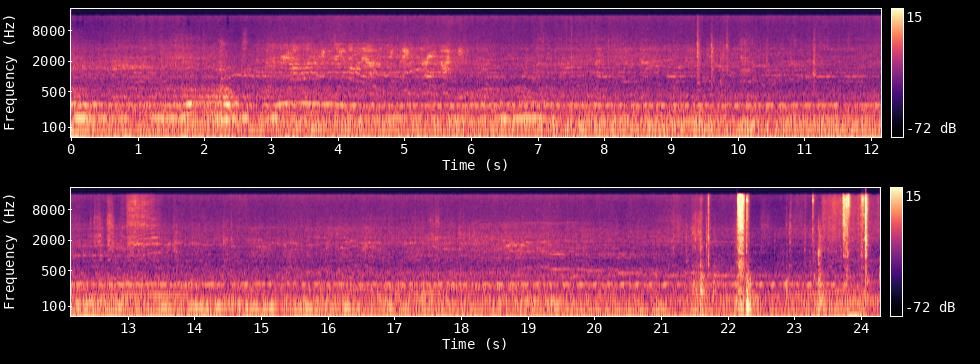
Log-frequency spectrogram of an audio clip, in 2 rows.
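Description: Holden VZ SS Ute's 5.7-litre V8 running at idle, heard from inside the cab as a steady low rumble. A few sharp clicks near the end.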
